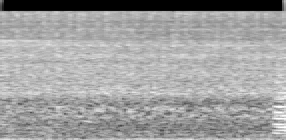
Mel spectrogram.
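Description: Coach bus engine running with a steady low rumble as the bus pulls slowly away.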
